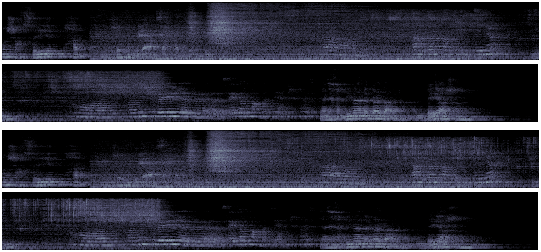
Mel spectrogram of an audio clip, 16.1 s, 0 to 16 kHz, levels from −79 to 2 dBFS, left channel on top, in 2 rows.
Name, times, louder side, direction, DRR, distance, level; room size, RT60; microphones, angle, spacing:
voice 1, 0.0-3.2 7.9-8.2 12.3-15.0, left 2 dB, 55° left, -2 dB, 0.4 m, -39 dB
sound 1, 1.3-6.8, equal, 35° left, 0.7 m, -44 dB
sound 2, 1.5-10.4, right 6 dB, 75° right, 0.4 m, -42 dB
sound 3, 2.4-6.9, right 1 dB, 25° right, 0.6 m, -37 dB
voice 2, 4.8-5.5 6.1-7.4 9.0-13.0, right 1 dB, 60° right, -8 dB, 1.4 m, -40 dB
3.2 x 2.8 x 4.2 m, 1.1 s
head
